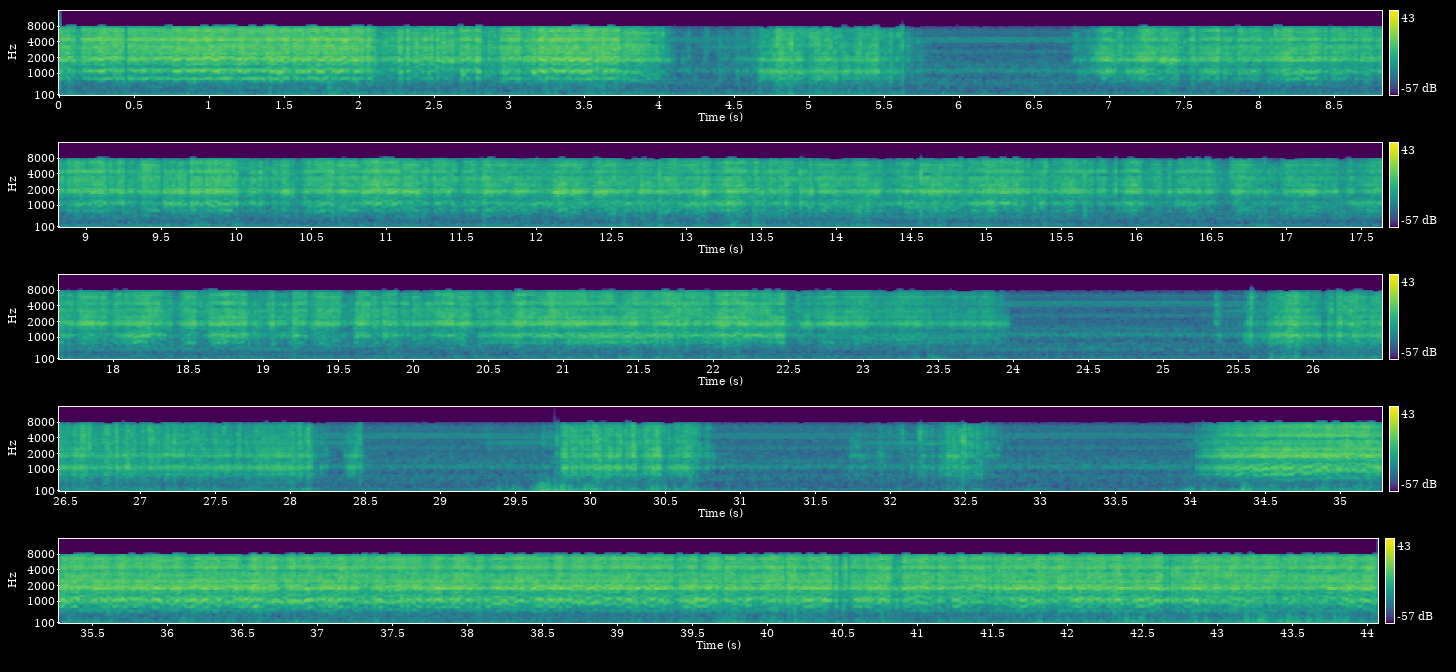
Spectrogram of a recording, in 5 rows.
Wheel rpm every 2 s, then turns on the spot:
100, 90, 20, 30, 70, 70, 60, 60, 50, 50, 50, 20, 0, 30, 10, 10, 10, 60, 80, 80, 80, 80.
4-6 26-30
